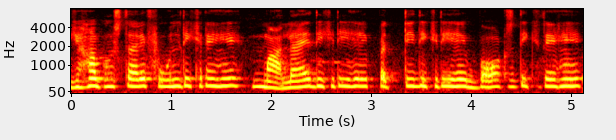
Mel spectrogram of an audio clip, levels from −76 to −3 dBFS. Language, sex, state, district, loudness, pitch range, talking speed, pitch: Hindi, female, Bihar, Saharsa, -16 LUFS, 240-260 Hz, 220 wpm, 250 Hz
